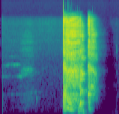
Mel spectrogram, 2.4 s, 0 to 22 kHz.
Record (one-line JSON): {"cough_length": "2.4 s", "cough_amplitude": 32768, "cough_signal_mean_std_ratio": 0.37, "survey_phase": "beta (2021-08-13 to 2022-03-07)", "age": "18-44", "gender": "Female", "wearing_mask": "No", "symptom_none": true, "smoker_status": "Never smoked", "respiratory_condition_asthma": false, "respiratory_condition_other": false, "recruitment_source": "REACT", "submission_delay": "1 day", "covid_test_result": "Negative", "covid_test_method": "RT-qPCR", "influenza_a_test_result": "Negative", "influenza_b_test_result": "Negative"}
